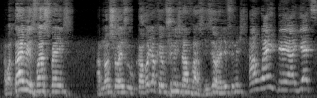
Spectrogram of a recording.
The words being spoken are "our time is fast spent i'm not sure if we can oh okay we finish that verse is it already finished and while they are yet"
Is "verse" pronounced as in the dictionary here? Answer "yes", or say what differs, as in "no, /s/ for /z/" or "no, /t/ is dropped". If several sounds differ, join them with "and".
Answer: no, /b/ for /v/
